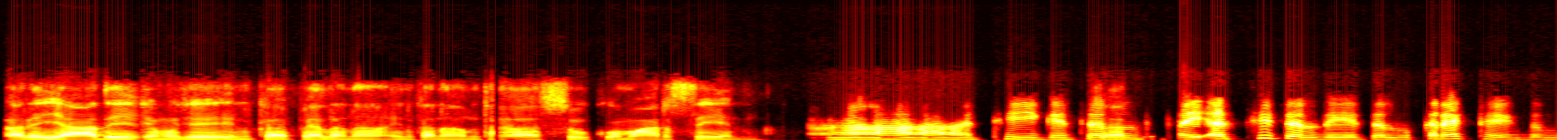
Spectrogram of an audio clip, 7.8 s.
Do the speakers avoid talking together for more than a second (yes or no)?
yes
